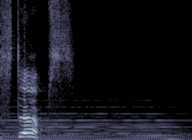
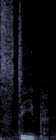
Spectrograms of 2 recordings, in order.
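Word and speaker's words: Steppe: Back to the step. I was unaware that we uh had storm blood locations unlocked. I thought that was the steep. It's pronounced step.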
